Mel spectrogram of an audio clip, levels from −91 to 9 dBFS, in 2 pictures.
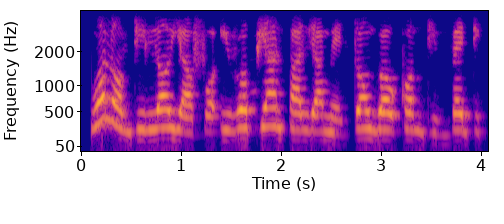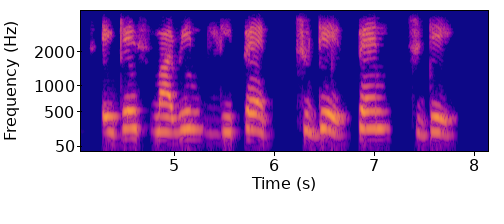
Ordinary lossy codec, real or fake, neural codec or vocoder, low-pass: Opus, 64 kbps; real; none; 3.6 kHz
